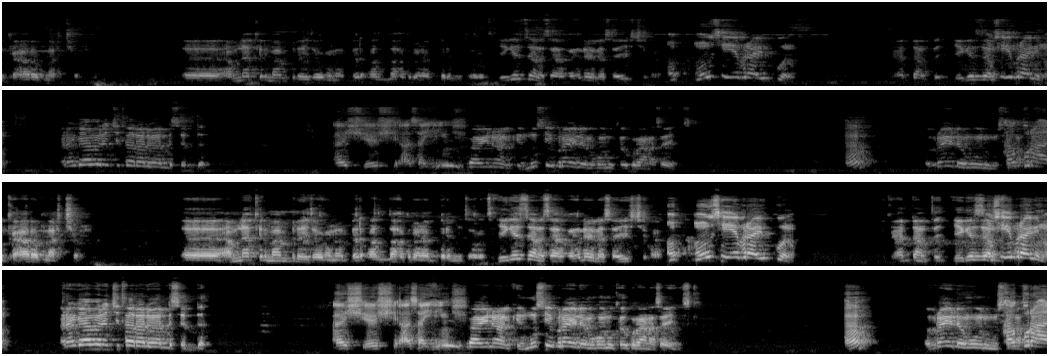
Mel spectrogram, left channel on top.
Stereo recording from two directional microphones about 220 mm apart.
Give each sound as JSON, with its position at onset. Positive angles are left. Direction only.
{"t": 0.0, "sound": "speech", "side_deg": -50}
{"t": 1.8, "sound": "speech", "side_deg": -50}
{"t": 13.0, "sound": "a sound", "side_deg": -50}
{"t": 13.7, "sound": "speech", "side_deg": -50}
{"t": 19.6, "sound": "speech", "side_deg": -50}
